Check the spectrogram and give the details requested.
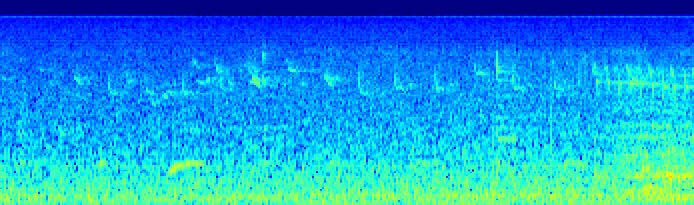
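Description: Faint, scattered chirps of small birds over low steady background noise.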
